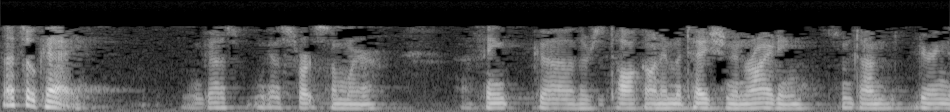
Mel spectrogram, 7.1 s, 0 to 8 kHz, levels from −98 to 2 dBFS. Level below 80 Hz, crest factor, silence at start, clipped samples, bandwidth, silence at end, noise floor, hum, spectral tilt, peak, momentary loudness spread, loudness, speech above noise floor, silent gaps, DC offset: -58 dBFS; 22 dB; 0 s; under 0.1%; 4 kHz; 0 s; -52 dBFS; none; -10 dB/octave; -4 dBFS; 13 LU; -26 LUFS; 27 dB; none; 0.1%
